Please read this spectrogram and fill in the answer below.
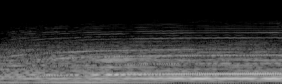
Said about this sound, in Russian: Мы закончили работу по гудку.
